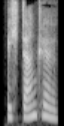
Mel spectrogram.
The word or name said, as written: ich danke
